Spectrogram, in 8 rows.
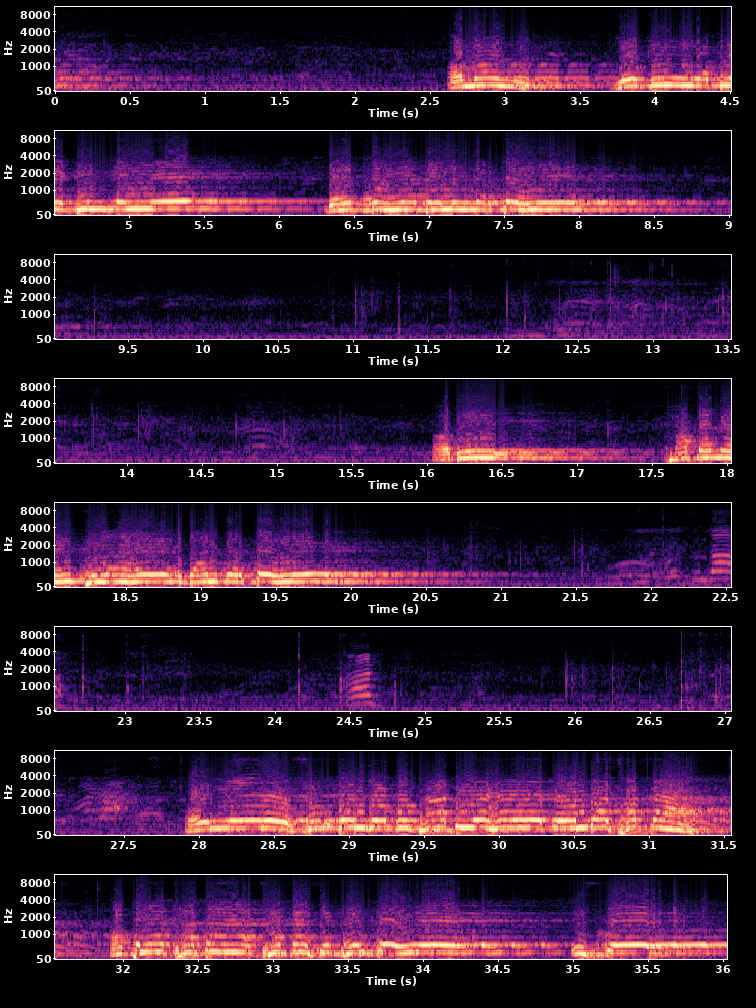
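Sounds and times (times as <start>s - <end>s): distant spectators shouting: 8.3s - 18.3s, 19.4s - 33.3s
cricket bat striking ball: 26.0s - 27.2s.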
